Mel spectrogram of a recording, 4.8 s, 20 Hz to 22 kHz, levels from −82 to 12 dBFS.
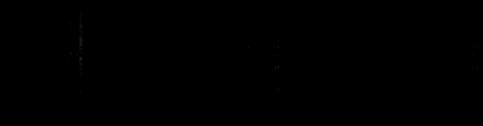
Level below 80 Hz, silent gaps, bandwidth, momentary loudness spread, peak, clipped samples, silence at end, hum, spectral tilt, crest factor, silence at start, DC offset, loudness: under -90 dBFS; none; 16.5 kHz; 5 LU; -46 dBFS; under 0.1%; 0 s; none; 1.5 dB/octave; 28 dB; 0 s; under 0.1%; -67 LUFS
